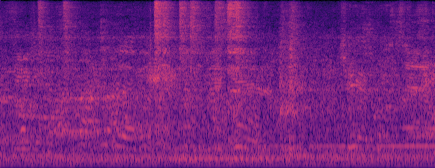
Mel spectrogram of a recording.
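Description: Voices and chatter in a bar room between songs, with no music playing, over a steady low hum from the band's amplifiers.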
